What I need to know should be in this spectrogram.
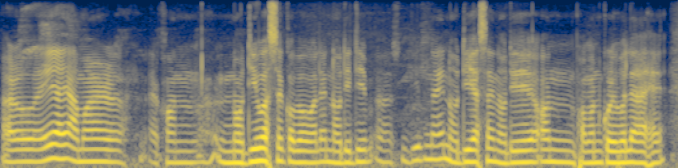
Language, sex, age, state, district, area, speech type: Assamese, male, 18-30, Assam, Golaghat, urban, spontaneous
